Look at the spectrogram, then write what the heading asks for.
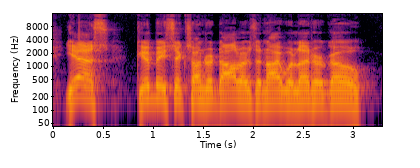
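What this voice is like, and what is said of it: Generic put-on foreign accent. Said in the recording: “I don't know what accent that was... That was a generic just accent.”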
